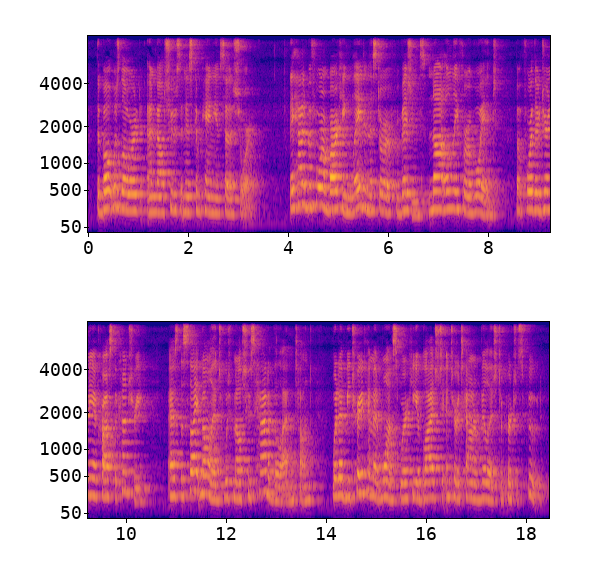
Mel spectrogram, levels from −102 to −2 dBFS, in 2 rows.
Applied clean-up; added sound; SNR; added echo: none; none; none; reverberation time 0.9 s.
